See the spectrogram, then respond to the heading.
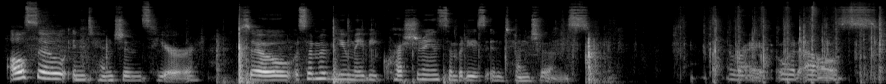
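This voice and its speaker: Slow, soft-voiced woman reading tarot. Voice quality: soft, low-volume voice. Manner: slow, musing, thinking aloud with fillers. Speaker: tarot reader. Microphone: microphone right in front of her.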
